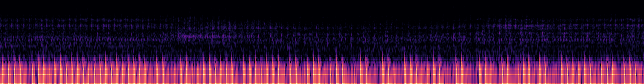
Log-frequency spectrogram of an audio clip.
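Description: Even, lively twin beat with crisp pulses and clean blips, no knocks or rattles; the rebuilt motor runs healthy.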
